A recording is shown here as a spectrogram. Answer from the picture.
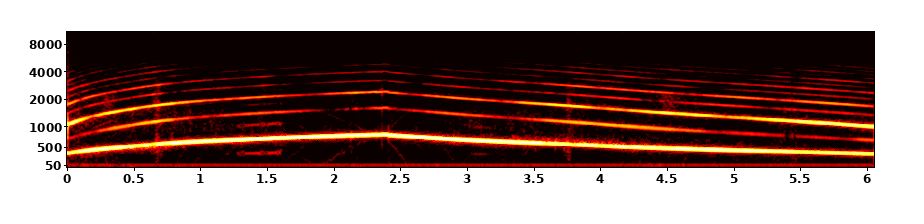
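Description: A siren-like wail sound effect: one long pitched tone that rises for about two and a half seconds, then slowly falls back down. It is a comic sound effect mocking a wrong answer.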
